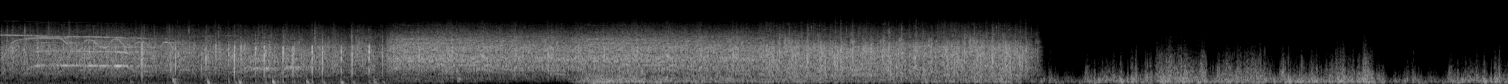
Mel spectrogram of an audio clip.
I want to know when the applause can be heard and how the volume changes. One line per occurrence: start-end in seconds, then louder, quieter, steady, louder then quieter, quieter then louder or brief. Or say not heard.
0.0-10.4 steady.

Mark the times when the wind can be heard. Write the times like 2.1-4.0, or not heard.
5.7-15.0.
